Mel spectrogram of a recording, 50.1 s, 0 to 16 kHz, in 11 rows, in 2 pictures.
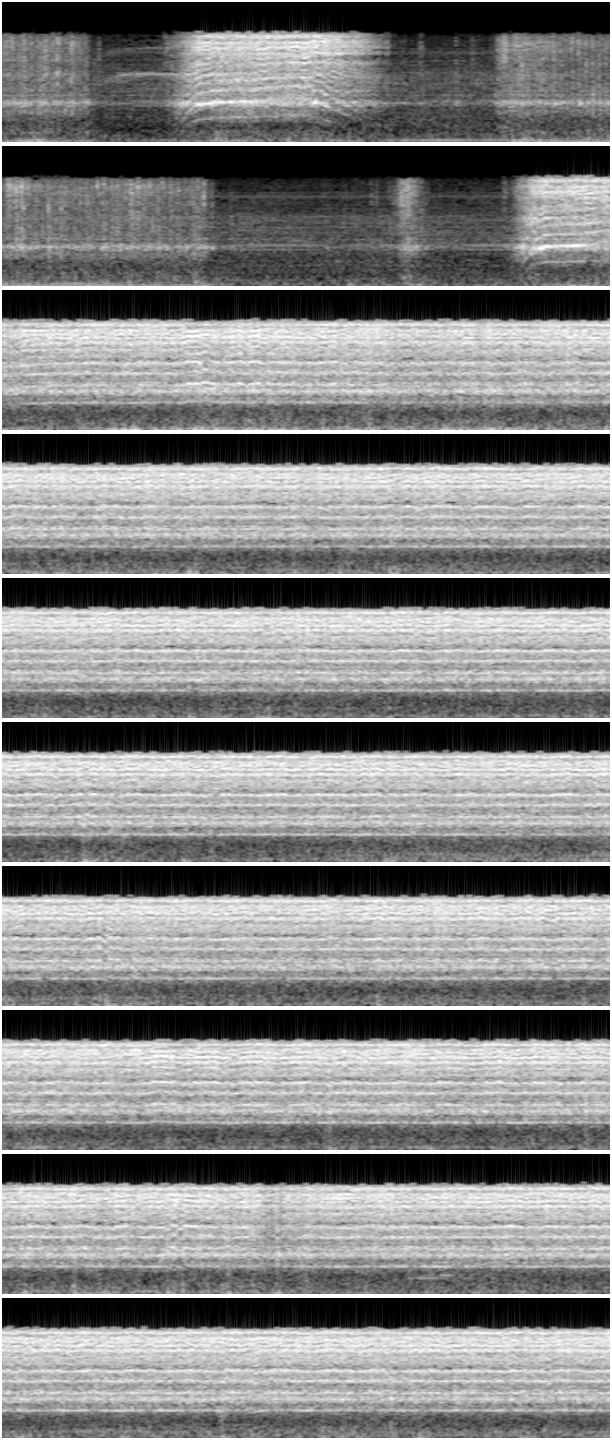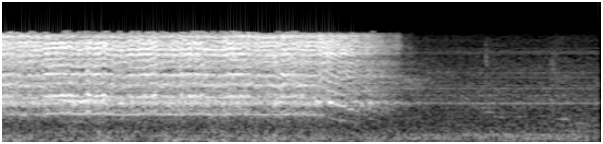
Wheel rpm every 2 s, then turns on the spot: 50, 40, 20, 0, 100, 160, 160, 160, 160, 160, 160, 160, 160, 160, 160, 160, 160, 160, 160, 160, 160, 160, 160, 150, 20.
4-6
